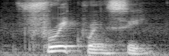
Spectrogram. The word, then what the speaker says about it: frequency: gente fala né eu frequência em inglês é Frequency o acento vai a primeira coluna tá a primeira sílaba e as coisas elas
